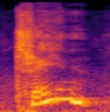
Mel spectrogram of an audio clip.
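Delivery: "train" high and short with a pure e; proper pronunciation. Shown as a demonstration. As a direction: insist on a clean "trehn" for "train". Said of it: "I'm saying it properly".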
